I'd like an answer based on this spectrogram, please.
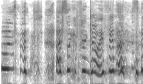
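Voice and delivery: slow, high, laughing through it; barely holding back laughter; giggling. Real, not acted. Podcast host giggling, slow and high.

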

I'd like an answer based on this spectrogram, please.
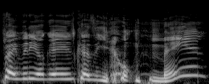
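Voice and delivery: high, loud, laughing question; laughing disbelief. Real, not acted. Disbelief at the post.

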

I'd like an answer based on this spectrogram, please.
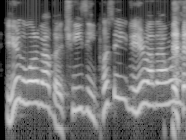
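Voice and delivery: father-in-law telling joke. Acted. Imagining a father-in-law cornering his daughter-in-law, mock eager joke-telling. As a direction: pitch it up like a pushy joker. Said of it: "imagine, like, talking to your, uh, daughter-in-law".

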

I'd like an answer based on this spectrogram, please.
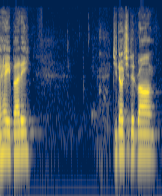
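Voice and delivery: put-on soft, slow questioning of a child; like a kind dad asking his little boy; gentle parent.

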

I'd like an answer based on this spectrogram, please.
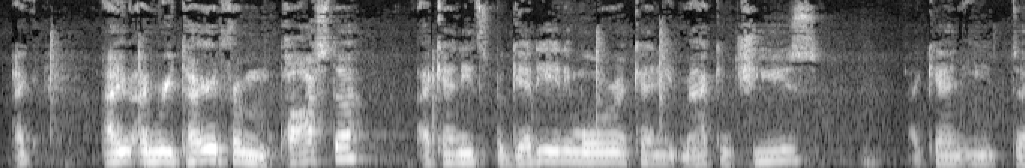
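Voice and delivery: normal talking voice

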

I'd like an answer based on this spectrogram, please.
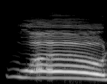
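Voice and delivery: high, loud stunned whoa. Real, not acted. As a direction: gasp it out in awe. Reacts to seeing the photo.

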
